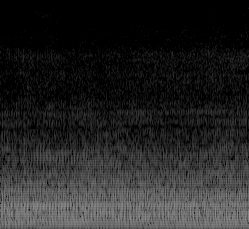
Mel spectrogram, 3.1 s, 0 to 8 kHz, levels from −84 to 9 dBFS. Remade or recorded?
recorded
